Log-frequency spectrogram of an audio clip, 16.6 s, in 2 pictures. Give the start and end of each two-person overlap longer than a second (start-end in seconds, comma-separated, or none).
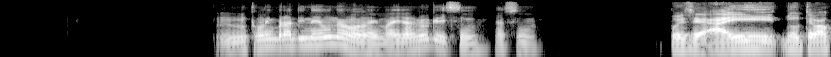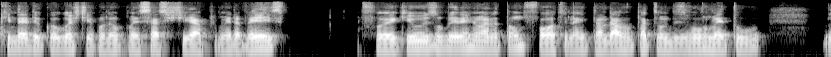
none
